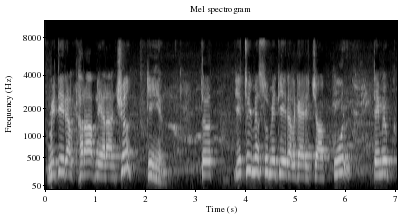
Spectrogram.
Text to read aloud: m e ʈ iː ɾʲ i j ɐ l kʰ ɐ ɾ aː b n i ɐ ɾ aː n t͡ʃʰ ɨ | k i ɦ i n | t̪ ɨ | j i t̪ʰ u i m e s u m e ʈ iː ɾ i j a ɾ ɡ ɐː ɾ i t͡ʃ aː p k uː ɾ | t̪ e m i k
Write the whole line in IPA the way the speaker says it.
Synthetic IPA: m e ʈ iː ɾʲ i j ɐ l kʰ ɐ ɾ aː b n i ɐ ɾ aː n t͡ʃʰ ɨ | k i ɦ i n | t̪ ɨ | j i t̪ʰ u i m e s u m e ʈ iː ɾ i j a l ɡ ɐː ɾ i t͡ʃ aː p k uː ɾ | t̪ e m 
